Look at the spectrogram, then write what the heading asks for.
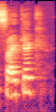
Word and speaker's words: psychic: Yeah, the P is not sounded, it's silent. And the silent P on Ptolemy, and psychic, and pterodactyl again. And psoriasis.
